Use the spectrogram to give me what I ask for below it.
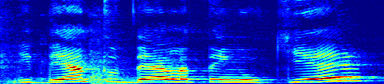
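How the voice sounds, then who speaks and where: A woman's voice: extremely high pitch, unhurried, muffled recording, a little hiss or hum. A woman hosting a gaming channel, chatting casually to viewers at home and repeating her phrases as she plays. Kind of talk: casual gameplay commentary. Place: at home, family nearby.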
